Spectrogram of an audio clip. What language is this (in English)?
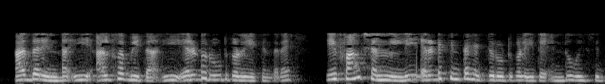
Kannada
